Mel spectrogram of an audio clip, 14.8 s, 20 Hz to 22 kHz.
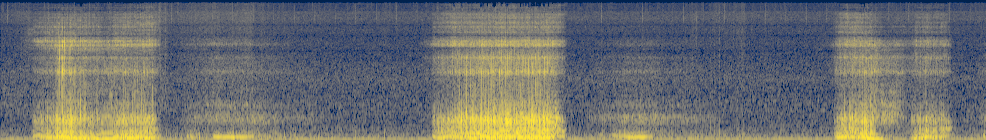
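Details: Self-recorded snoring, labelled "30 weeks": loud, rough inhaled snores with softer exhalations, about 10 breaths a minute, over steady low room hum; snoring.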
